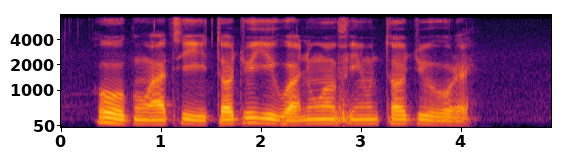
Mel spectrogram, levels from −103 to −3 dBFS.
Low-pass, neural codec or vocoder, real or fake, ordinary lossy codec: 7.2 kHz; none; real; none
